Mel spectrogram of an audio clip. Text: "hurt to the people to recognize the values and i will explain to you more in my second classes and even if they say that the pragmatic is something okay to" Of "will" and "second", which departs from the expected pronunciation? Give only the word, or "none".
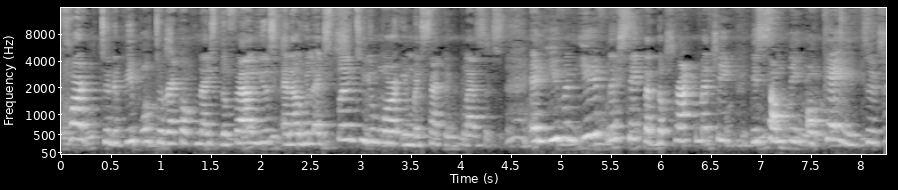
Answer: none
